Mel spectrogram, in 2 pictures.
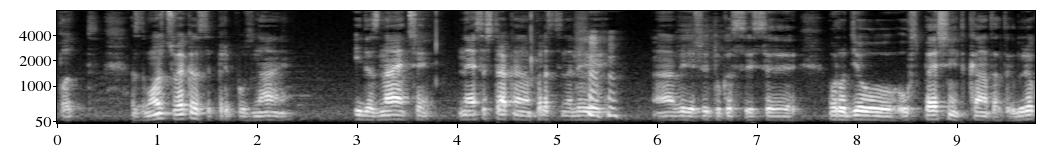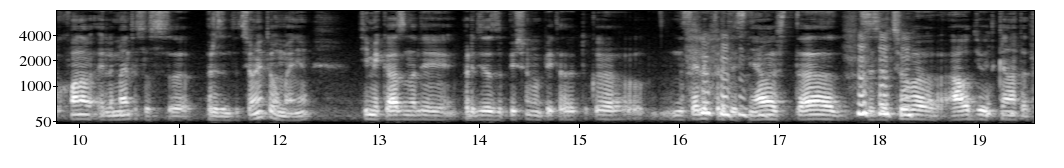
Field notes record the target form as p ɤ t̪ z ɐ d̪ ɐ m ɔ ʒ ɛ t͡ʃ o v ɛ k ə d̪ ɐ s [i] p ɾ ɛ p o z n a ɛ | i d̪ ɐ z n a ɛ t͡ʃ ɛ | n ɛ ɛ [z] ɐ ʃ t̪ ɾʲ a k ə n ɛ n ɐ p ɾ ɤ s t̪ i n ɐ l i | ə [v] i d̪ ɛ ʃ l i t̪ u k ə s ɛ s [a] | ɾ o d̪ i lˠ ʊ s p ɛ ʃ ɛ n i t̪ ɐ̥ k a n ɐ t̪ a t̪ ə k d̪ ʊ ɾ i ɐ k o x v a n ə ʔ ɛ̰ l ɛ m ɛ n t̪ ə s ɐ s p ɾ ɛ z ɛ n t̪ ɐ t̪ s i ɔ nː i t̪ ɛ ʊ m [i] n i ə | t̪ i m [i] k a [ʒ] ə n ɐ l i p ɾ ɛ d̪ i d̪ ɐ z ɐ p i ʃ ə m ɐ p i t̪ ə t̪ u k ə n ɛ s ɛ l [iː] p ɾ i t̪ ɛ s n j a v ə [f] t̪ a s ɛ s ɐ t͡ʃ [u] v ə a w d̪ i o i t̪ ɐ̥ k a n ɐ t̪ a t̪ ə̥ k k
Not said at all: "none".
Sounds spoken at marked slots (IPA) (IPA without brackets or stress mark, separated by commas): ɛ, s, v, ɛ, ɛ, i, z, i, ʃ, u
